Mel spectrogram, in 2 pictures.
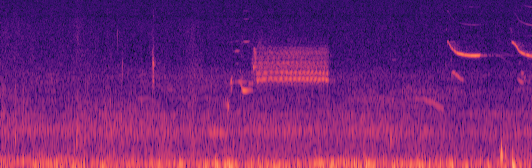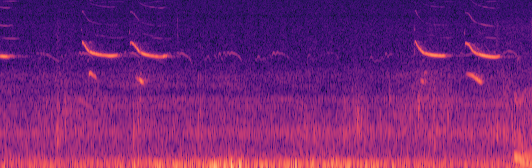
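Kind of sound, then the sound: bird, red-winged blackbirds calling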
